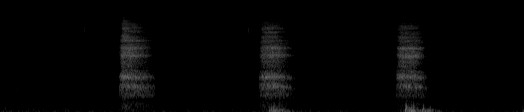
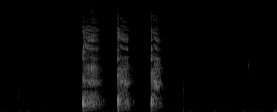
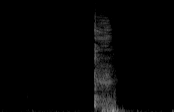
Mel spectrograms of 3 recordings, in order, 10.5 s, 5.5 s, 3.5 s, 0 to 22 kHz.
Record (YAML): exhalation_length: 10.5 s
exhalation_amplitude: 1097
exhalation_signal_mean_std_ratio: 0.37
three_cough_length: 5.5 s
three_cough_amplitude: 2468
three_cough_signal_mean_std_ratio: 0.3
cough_length: 3.5 s
cough_amplitude: 2674
cough_signal_mean_std_ratio: 0.31
survey_phase: beta (2021-08-13 to 2022-03-07)
age: 18-44
gender: Male
wearing_mask: 'No'
symptom_cough_any: true
symptom_runny_or_blocked_nose: true
symptom_sore_throat: true
symptom_change_to_sense_of_smell_or_taste: true
symptom_loss_of_taste: true
symptom_onset: 3 days
smoker_status: Never smoked
respiratory_condition_asthma: false
respiratory_condition_other: false
recruitment_source: Test and Trace
submission_delay: 1 day
covid_test_result: Positive
covid_test_method: RT-qPCR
